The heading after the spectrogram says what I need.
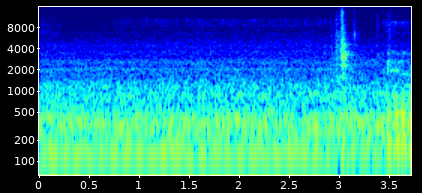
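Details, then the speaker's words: Lakewood P223 fan with a Westinghouse motor, run unloaded on high before cleaning and oiling: a quiet, even hum with no ticking or rubbing. The motor runs smooth. "oh the motor runs smooth and it's quiet so I think it's in pretty good shape"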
